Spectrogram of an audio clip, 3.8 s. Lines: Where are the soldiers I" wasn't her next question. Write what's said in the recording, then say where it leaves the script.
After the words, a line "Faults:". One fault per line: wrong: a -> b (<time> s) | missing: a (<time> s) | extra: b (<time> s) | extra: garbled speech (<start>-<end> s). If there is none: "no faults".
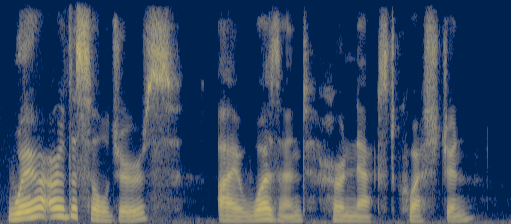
Where are the soldiers I" wasn't her next question.
Faults:
no faults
